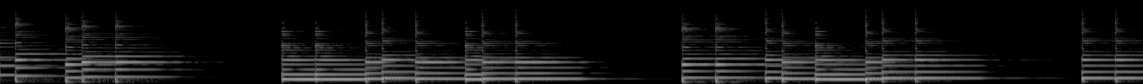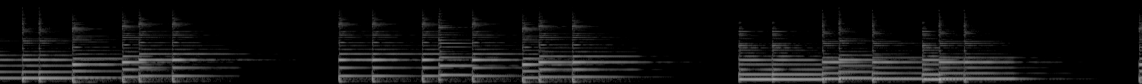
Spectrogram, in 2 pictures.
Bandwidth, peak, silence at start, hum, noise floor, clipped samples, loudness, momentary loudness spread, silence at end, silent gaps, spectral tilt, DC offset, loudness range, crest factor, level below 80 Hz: 15.5 kHz; -18 dBFS; 0 s; none; -80 dBFS; under 0.1%; -35 LUFS; 11 LU; 0 s; none; -4.5 dB/octave; under 0.1%; 4 LU; 18 dB; -82 dBFS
